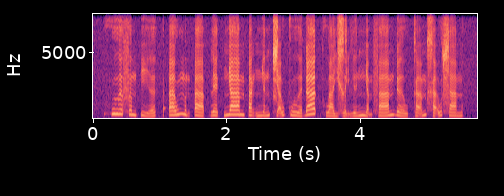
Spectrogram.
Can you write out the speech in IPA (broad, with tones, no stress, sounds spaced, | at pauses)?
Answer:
h w u˧ ə̯ f ə˧ m ʔ i˧˩˨ ə̯ | ʔ a˨˦ w m ə̰˧˨ m ʔ aː˨˩ p̚ l ɛ˨˩ k̚ ɲ aː˧ m ʔ a̰˧˨ ŋ ɲ ə˨˦ n t͡ɕ a̰˧˥ w k w u˨˩ ə̯ ɗ aː˦˥ t̚ h w a˨˩ j ɣ ə̰˧˨ j l ɨ˨˦ n ɲ a̰˧˨ m f aː˨˦ m ɗ əː˨˩ w k a̰˧˥ m x a̰˧˥ w s a˧ m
